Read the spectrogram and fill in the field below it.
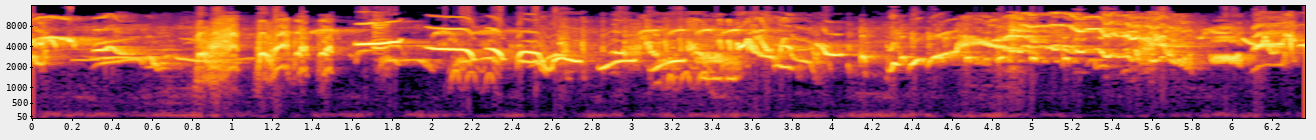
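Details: Kacer (Oriental magpie-robin) singing a heated 'narung' fighting song meant to rile other magpie-robins; rapid tumbling mix of clear whistled slurs, rising and falling notes and scratchy bursts, barely pausing across the clip.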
